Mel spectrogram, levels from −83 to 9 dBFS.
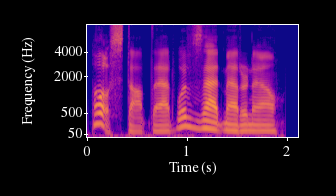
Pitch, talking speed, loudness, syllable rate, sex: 130 Hz, 225 wpm, -20 LUFS, 4.8 syllables/s, male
